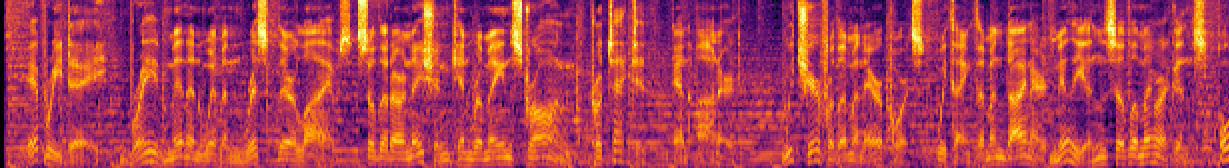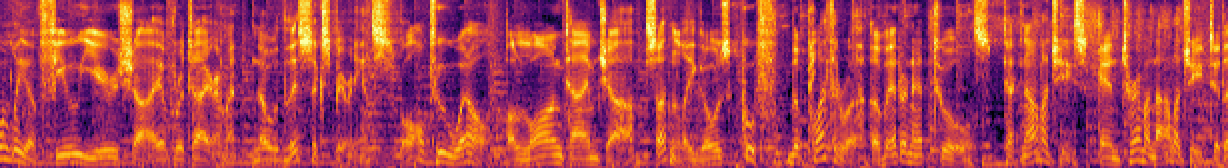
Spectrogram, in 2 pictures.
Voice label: Narration Male

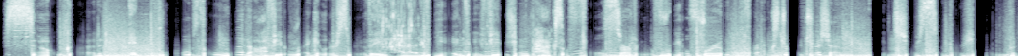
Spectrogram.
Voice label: Commercial Female

